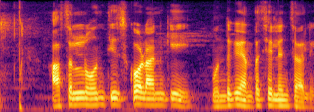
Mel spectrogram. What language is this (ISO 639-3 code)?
tel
